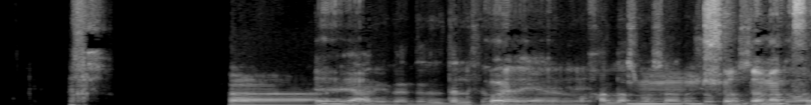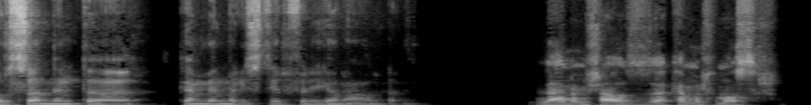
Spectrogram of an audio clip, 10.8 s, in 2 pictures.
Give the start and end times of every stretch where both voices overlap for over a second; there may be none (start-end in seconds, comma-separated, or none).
3.2-5.6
